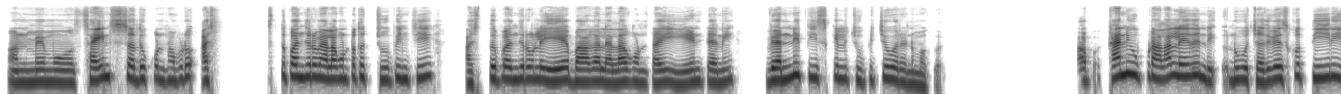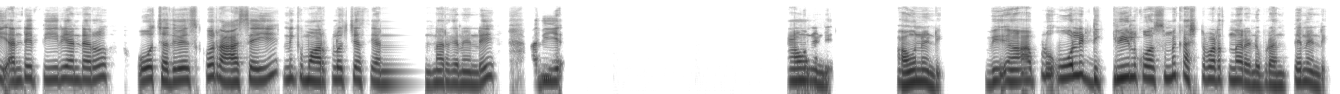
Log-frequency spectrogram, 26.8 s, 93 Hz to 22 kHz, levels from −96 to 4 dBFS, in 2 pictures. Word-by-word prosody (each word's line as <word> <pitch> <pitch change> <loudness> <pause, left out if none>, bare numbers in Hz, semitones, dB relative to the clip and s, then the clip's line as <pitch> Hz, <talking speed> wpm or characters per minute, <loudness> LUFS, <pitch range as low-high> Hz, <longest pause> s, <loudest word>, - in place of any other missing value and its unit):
అన్ 180 0 -1
మేమూ 190 0 0 0.3
సైన్స్ 245 +5 +5
చదువుకుంటన్నప్పుడు 225 0 -1 0.2
అస్థిపంజరం 260 -2 -1
ఎలాగుంటదో 235 +2 +2
చూపించి, 225 +2 -2 0.5
అస్థిపంజరంలో 225 +2 0
ఏ - - +6
ఏ - - +4
భాగాలెలాగుంటాయి, 190 -1 +1 0.2
ఏంటని 190 0 -2 0.4
ఇవన్నీ 215 +6 +6
తీసుకెళ్ళి 240 -1 -4
చూపిచ్చేవోరండి 205 -3 -2
మాకు. 140 - -10 1.5
అప్ 205 - -7 0.2
కానీ 270 +5 +9
ఉప్పుడలా 250 -2 +2
లేదండి. 265 -6 +2 0.2
నువ్వు 215 0 +1
చదివేసుకో 220 +7 +1 0.2
థీరీ 250 +2 +2
అంటే, 205 +4 -1
థీరీ 220 +1 -2
అంటారు. 215 +1 0 0.4
ఓ - - +4
చదివేసుకో, 205 +4 0
రాసేయి, 195 +4 +2 0.2
నీకు 230 0 -5
మార్కులొచ్చేస్తాయి 205 0 -1
అంటన్నారు 175 0 -7
గానండీ. 170 +3 -2 0.5
అదీ 215 +4 -3
య - - -3 2.4
అవునండి. 200 -6 0 0.7
అవునండి. 175 -3 +3 0.5
వి 195 - -1 0.2
ఆహ్, 195 - +2
అప్పుడు 205 +7 -4 0.2
ఓన్లీ 270 +3 +6
డిగ్రీల 230 +5 +2
కోసమే 235 +2 +1
కష్టపడతన్నారండి, 210 -6 -1
ఇప్పుడంతేనండి. 160 +1 -3
210 Hz, 100 wpm, -21 LUFS, 190-230 Hz, 2.4 s, కానీ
